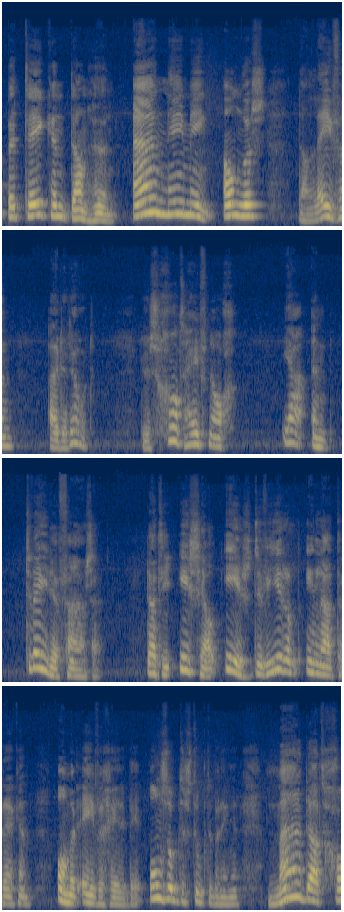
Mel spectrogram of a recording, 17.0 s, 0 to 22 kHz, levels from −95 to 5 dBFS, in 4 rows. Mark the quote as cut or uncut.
uncut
